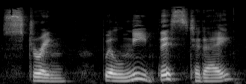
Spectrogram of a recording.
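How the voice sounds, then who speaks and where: A woman plays a kindly male park keeper from a storybook. He is patient and gently explanatory, with pitch that lifts and swings as he talks at an easy pace. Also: lively intonation, takes it slowly.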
